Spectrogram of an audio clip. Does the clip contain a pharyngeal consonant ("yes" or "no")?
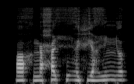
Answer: yes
